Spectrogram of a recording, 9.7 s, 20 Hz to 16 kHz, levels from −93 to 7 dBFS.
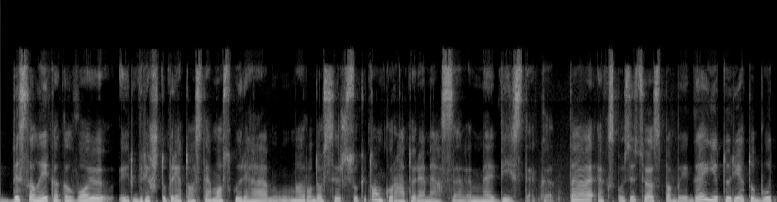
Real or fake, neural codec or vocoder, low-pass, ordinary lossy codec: real; none; 10.8 kHz; Opus, 32 kbps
